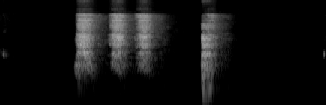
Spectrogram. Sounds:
Sniff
